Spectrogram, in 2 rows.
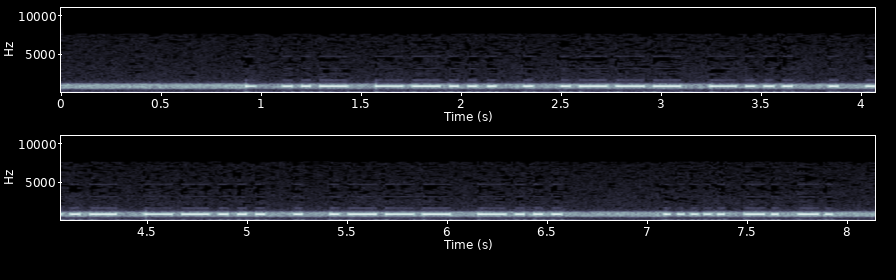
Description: Morse code, heard as a keyed tone, about 26 wpm, 800 Hz, with radio noise. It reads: EU7EJB EU7EJB 5NN
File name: VK0EK 12MCW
